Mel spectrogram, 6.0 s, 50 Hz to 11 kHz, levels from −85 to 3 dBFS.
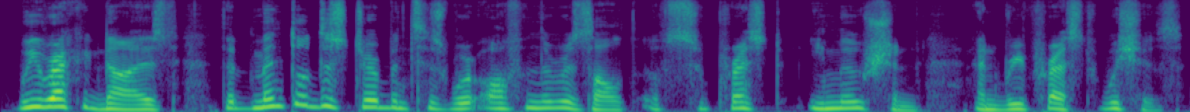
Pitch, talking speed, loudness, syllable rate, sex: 165 Hz, 150 wpm, -22 LUFS, 6.3 syllables/s, male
